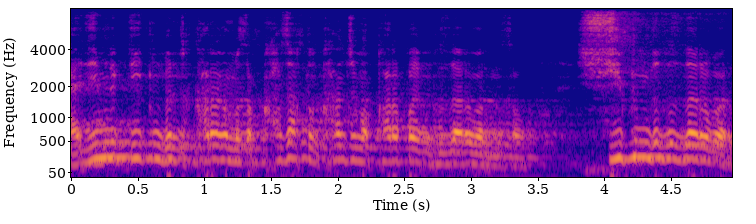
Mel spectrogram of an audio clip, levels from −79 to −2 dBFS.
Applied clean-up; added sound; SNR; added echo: none; none; none; reverberation time 2.4 s.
